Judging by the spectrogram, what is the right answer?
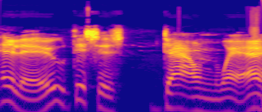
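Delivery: goofy, silly, slow, put-on stupid voice. Greeting his audience at the start, in a stupid voice. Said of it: "I'm talking in such a stupid voice".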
